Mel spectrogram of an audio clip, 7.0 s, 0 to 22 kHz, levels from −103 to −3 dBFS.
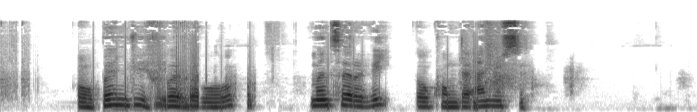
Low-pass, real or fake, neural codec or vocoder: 10.8 kHz; real; none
